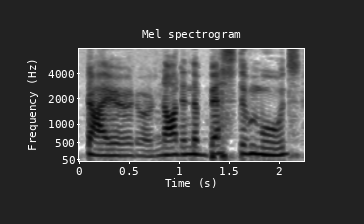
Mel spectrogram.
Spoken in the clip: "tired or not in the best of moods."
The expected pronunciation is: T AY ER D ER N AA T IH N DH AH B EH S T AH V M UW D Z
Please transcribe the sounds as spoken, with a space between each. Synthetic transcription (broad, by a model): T AY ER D ER N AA T IH N DH AH B EH S T AH V M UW D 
